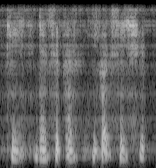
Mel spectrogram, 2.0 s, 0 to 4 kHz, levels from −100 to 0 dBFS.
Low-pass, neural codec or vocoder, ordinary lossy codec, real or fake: 3.6 kHz; vocoder, 22.05 kHz, 80 mel bands, HiFi-GAN; none; fake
